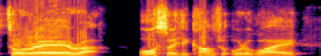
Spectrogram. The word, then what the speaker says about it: Torreira: Anyhow, so, and then we had a comment here from 79 Sawa, and he says, it's not Torreira, it's Torreira.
